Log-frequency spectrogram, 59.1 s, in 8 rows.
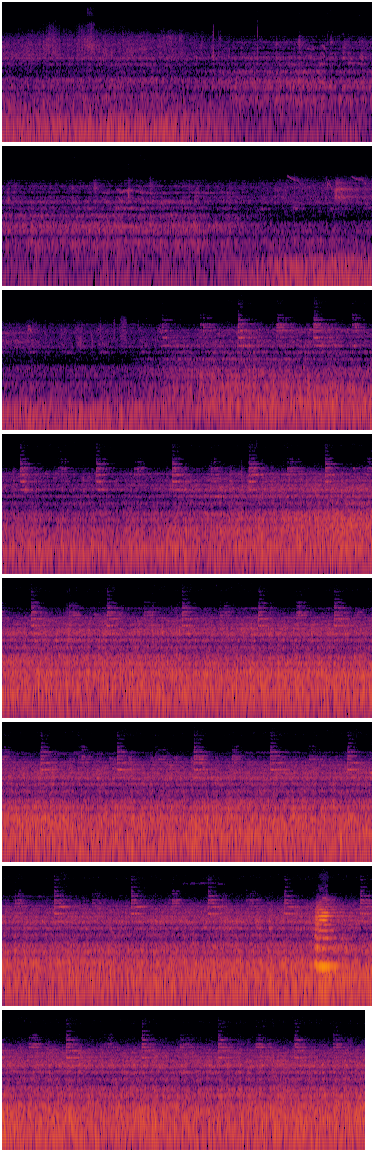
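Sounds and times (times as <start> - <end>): train rumbling: 0.0 - 59.0
train horn blast: 50.6 - 51.6.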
